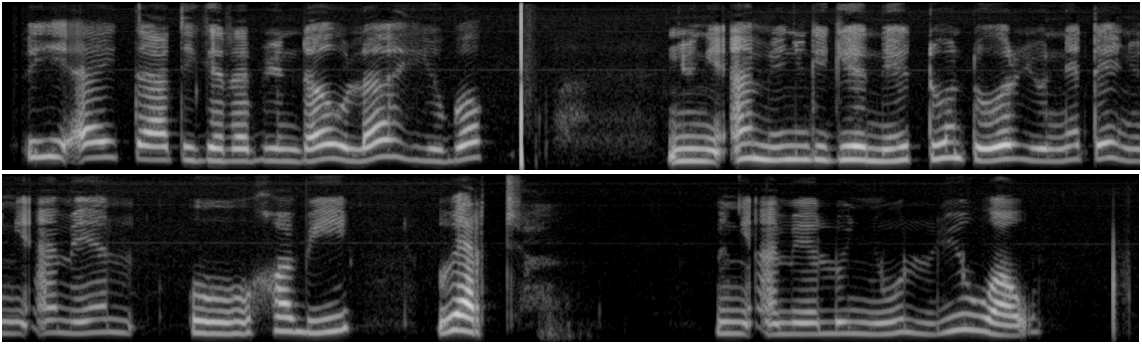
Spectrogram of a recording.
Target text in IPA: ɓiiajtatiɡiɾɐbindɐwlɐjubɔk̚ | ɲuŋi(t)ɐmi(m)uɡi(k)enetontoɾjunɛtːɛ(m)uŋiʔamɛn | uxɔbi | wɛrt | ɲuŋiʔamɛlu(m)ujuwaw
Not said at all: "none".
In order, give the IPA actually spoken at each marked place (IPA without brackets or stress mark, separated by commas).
ʔ, ɲ, ɡ, ɲ, ɲ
